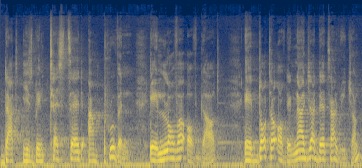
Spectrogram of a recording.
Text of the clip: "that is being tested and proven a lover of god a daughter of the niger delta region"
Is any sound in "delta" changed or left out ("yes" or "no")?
yes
